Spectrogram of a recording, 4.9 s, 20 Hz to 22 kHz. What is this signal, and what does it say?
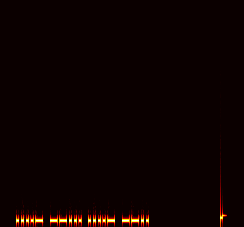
Morse code, heard as a keyed tone, about 25 wpm, 700 Hz. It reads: 474Z
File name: practice / 25wpm / Four Letter-Number Combinations - 25wpm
